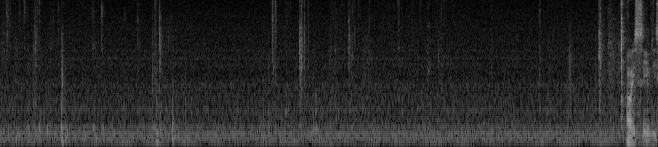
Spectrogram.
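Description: Small metal parts click and tap on a work surface.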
